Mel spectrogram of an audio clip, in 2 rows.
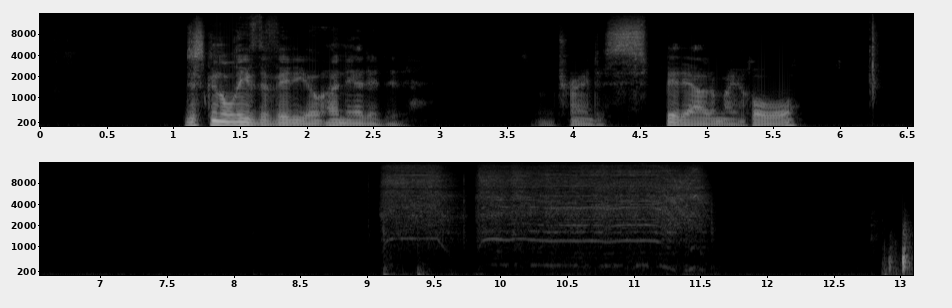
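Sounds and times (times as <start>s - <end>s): electric screwdriver whining: 9.0s - 11.7s.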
